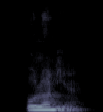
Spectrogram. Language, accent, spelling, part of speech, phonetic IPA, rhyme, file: Catalan, Valencia, Polònia, proper noun, [poˈlɔ.ni.a], -ɔnia, LL-Q7026 (cat)-Polònia.wav
- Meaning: Poland (a country in Central Europe)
